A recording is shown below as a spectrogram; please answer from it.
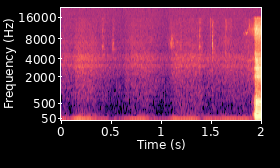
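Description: Near silence with one faint click from the computer's input a moment after the start; a man's voice begins right at the end.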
